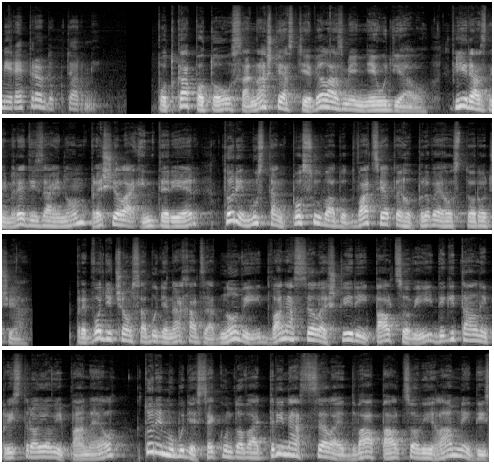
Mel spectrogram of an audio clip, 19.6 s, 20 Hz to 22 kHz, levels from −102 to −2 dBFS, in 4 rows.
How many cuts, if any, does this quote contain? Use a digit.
1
